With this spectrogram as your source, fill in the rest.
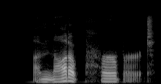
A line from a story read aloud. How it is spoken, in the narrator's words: George rumbled in a deep voice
